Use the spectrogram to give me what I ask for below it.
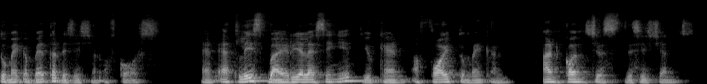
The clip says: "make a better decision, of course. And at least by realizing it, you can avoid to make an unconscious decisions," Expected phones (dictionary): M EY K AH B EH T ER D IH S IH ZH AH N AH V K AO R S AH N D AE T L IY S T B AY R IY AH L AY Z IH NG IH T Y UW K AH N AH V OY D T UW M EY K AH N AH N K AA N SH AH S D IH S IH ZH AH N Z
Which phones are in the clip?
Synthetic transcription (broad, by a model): M EY K AH B EH T ER D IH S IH S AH N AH F K AO R S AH N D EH T L IY S T B AY R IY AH L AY S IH NG IH T Y UW K AH N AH F OY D T UW M EY K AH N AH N K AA N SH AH S D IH S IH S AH N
